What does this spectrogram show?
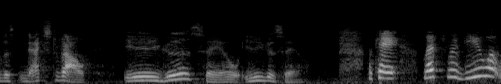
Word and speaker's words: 읽으세요: Yeah, you got a double consonant there again, right? The I sound at the beginning, then it goes to the L, il. It goes in that order, I, and then g, that last G gets moved up in front of the next vowel.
